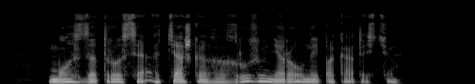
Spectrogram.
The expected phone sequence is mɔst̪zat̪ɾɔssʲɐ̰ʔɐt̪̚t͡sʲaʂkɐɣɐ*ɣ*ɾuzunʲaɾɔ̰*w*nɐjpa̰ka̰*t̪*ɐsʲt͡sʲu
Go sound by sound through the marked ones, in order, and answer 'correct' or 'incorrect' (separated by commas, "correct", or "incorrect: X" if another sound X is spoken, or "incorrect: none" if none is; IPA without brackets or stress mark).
correct, correct, correct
